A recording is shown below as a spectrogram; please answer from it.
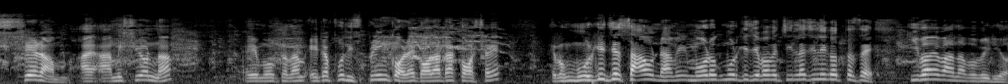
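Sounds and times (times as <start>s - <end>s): chickens clucking: 0.0s - 10.0s
man speaking: 2.4s - 10.0s.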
